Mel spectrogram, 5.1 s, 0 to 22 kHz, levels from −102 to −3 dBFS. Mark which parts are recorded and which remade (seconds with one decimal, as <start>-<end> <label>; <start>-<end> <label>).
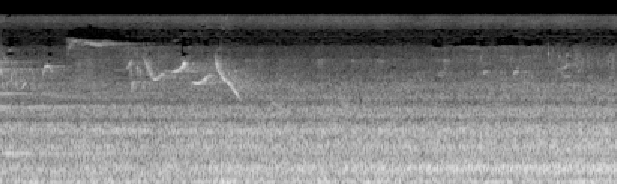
0.0-0.6 recorded; 0.6-1.2 remade; 1.2-5.1 recorded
